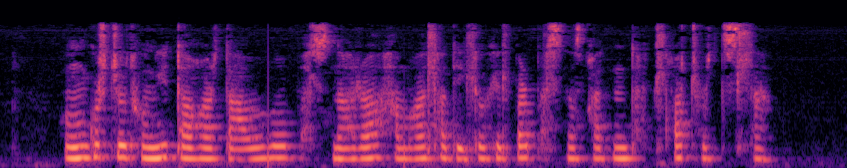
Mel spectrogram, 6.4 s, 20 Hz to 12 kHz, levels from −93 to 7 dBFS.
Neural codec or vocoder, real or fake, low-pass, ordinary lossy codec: none; real; 7.2 kHz; AAC, 64 kbps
